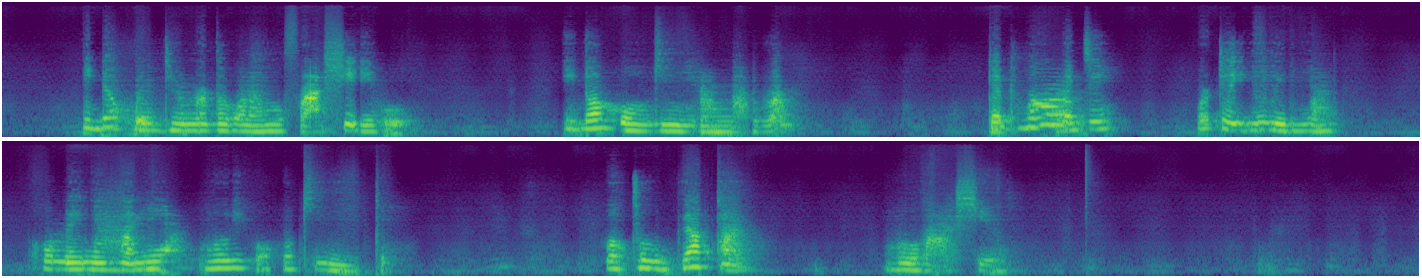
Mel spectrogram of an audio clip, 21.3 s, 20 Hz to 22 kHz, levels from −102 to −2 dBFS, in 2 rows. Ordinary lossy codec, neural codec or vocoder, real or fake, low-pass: none; codec, 44.1 kHz, 0.9 kbps, DAC; fake; 19.8 kHz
